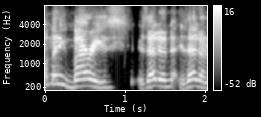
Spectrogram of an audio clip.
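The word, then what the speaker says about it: mares: interland wow how many mari's is that is that an american word only m-a-r-e-s no that's an italian word okay that means c spelled the same as a female horse but pronounced totally different yeah it is and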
